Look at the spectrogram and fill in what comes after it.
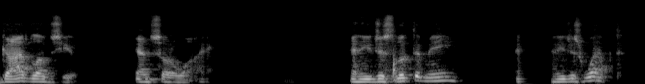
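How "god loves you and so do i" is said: soft, hushed stage whisper spoken close. Retelling what was said to someone during a hug: retelling a half-whisper. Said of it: "I just whispered to him".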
